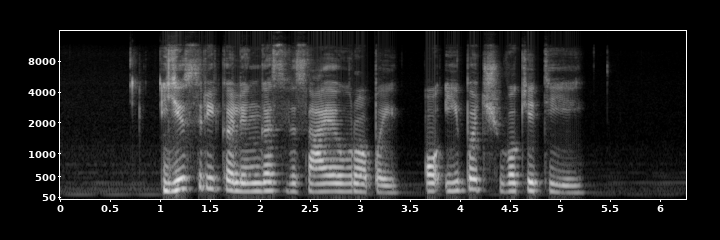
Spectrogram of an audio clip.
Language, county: Lithuanian, Kaunas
